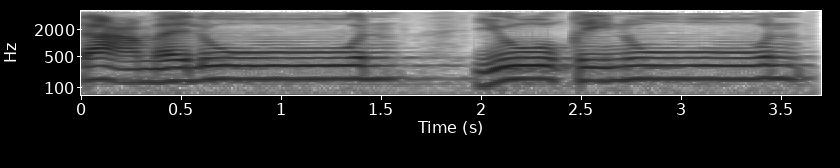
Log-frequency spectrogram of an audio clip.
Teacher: الواو العربية ليس فيها ارتفاع لوسط اللسان، وليس فيها شائبة صوت الياء، بل هي واو خالصة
